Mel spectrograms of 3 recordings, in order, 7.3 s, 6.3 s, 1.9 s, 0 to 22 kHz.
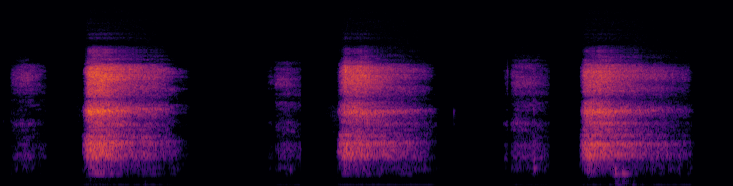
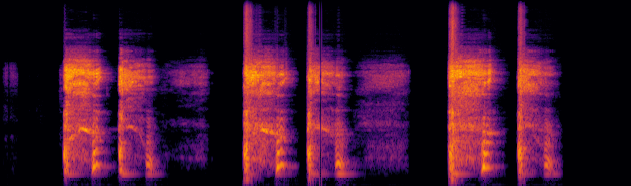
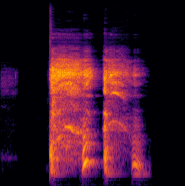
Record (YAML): exhalation_length: 7.3 s
exhalation_amplitude: 1968
exhalation_signal_mean_std_ratio: 0.39
three_cough_length: 6.3 s
three_cough_amplitude: 18067
three_cough_signal_mean_std_ratio: 0.45
cough_length: 1.9 s
cough_amplitude: 16520
cough_signal_mean_std_ratio: 0.49
survey_phase: beta (2021-08-13 to 2022-03-07)
age: 45-64
gender: Male
wearing_mask: 'No'
symptom_none: true
smoker_status: Ex-smoker
respiratory_condition_asthma: false
respiratory_condition_other: false
recruitment_source: REACT
submission_delay: 2 days
covid_test_result: Negative
covid_test_method: RT-qPCR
